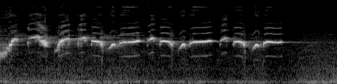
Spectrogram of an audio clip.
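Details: A tame kept wambi singing energetically, intended as training or lure song for caged birds: rapid, fluid whistled notes, wavering up and down in a continuous warble, ending in one held whistle.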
